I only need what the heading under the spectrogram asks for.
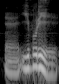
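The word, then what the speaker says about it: עברי: 영어에서는 뭐 에벨, 헤버 이런 말을 쓰는데, 여러분 히브리 말은 원래 목구멍에서 나는 소리잖아요. 그래서 이브리 이렇게 발음이 되고, 히브리나 이브리나 그 자음을 보면 똑같은 글자라는 것을 알 수가 있어요.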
